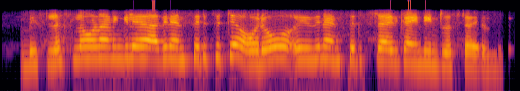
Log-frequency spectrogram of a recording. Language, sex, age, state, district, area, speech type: Malayalam, female, 18-30, Kerala, Wayanad, rural, conversation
